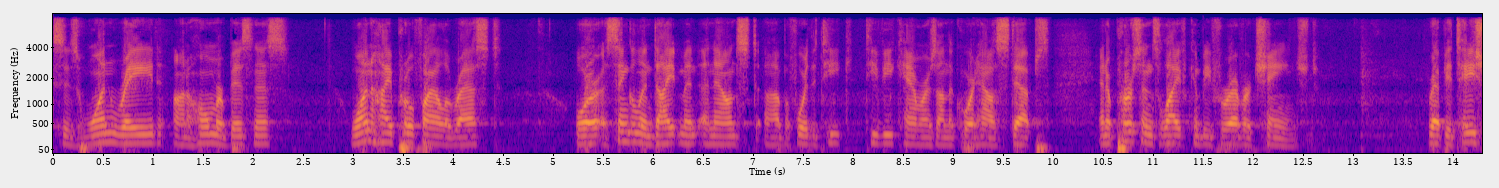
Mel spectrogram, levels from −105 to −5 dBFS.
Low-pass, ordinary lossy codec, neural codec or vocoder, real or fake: 7.2 kHz; AAC, 48 kbps; none; real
